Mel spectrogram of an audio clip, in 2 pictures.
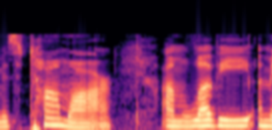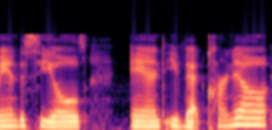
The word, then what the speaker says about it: Tamar: their names are sarin and I pronounced the name wrong in the first video her name is tomar um lovey Amanda seals and IET Carnell and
